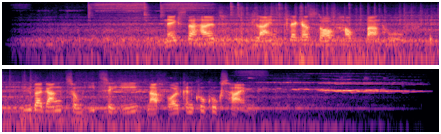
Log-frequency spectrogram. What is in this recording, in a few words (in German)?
Strassenbahn Durchsage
